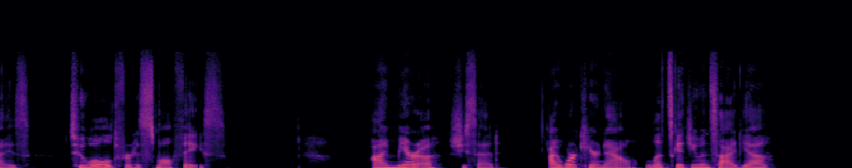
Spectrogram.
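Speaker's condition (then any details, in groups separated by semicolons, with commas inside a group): No condition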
